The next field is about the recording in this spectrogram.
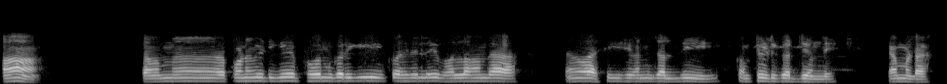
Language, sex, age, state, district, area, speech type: Odia, male, 30-45, Odisha, Nayagarh, rural, conversation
